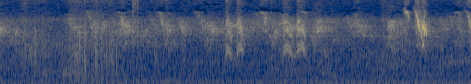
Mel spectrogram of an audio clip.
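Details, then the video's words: Sparrows in a village, recorded naturally without editing while playing and bathing; scattered short, high chirps come in loose bursts, with a louder sharp note near the end over a faint background hiss. "sparrow chirping sound & sparrow playing & bathing"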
